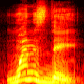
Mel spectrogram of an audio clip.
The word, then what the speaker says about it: Wednesday: الكلمة الأخرى Wednesday، لاحظ كلمة مختلفة تماما عن شكلها بالكتابة. لا نقول Wednesday حرف silent، silent letter يعني حرف صامت لا ينطق. Wednesday مباشرة Wednesday Wednesday. إذن الأس أيضا نفضها ز، إذن الدي silent حرف صامت.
